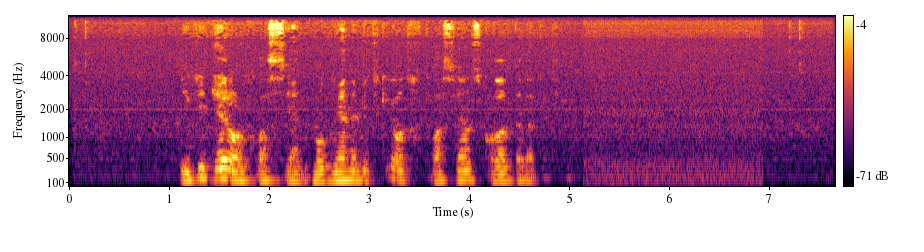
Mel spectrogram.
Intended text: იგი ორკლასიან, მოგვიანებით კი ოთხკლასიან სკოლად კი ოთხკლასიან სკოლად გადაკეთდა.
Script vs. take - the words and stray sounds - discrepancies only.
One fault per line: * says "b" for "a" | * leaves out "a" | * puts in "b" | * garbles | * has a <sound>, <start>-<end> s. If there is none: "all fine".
* puts in "ჯერ"
* leaves out "კი ოთხკლასიან სკოლად"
